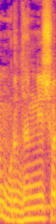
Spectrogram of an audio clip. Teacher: मूर्धन्य शो यानी कि मूर्धा जीभ घूमेगी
